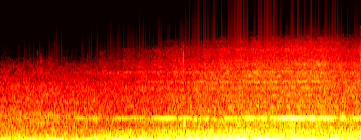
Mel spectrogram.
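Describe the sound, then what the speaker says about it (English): Road traffic outside makes a steady low rumble with a faint passing hum, swelling slightly toward the end, with no voices. "Sorry about the traffic noise."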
